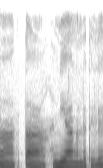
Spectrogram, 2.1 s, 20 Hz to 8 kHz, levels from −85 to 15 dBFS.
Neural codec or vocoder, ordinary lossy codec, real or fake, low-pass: none; none; real; 7.2 kHz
